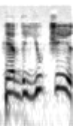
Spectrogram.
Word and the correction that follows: Yautja: Is that how you pronounce the Predator's race? – Yautja, I think they're pronounced.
